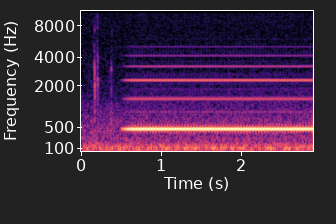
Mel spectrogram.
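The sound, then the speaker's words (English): A phone call's tone on speakerphone comes in after a brief rustle of background noise, then holds as one steady, loud electronic beep without any break until the end. “Grab my phone and call”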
